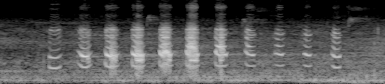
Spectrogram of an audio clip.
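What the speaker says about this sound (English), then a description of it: "They were roosted right up here in these trees, gobbling" Wild turkeys gobble from a roost in trees at close range, a single loud rapid burst of about a dozen warbling notes that swell and then fade over a few seconds.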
